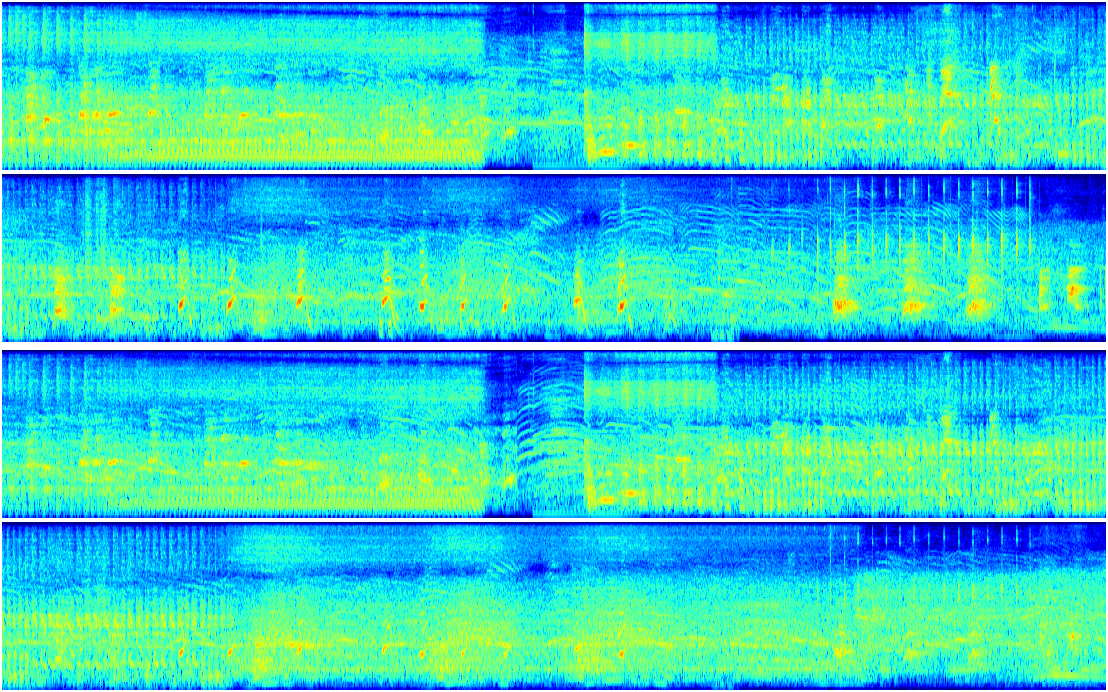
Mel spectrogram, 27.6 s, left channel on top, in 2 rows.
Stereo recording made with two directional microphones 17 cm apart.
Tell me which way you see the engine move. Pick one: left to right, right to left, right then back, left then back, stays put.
left to right.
